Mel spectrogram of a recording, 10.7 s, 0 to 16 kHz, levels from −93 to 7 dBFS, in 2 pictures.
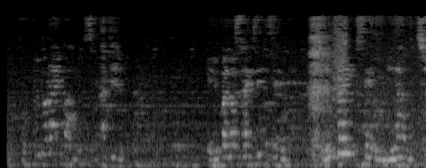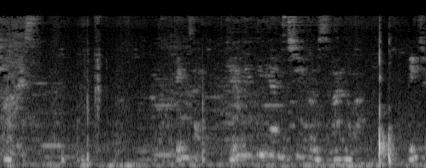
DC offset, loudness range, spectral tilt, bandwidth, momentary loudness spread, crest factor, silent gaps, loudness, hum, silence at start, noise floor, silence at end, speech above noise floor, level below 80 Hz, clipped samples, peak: under 0.1%; 12 LU; -5 dB/octave; 11.5 kHz; 15 LU; 34 dB; none; -34 LUFS; none; 0.1 s; -56 dBFS; 0 s; 21 dB; -48 dBFS; under 0.1%; 0 dBFS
